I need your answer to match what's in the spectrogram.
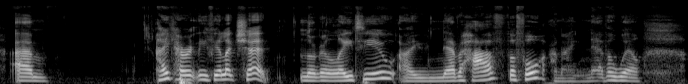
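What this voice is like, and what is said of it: Congested, blocked-nose voice from a cold. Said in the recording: “my voice is a little bit different to normal ... I have the common cold. I can't breathe through my fucking nose”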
